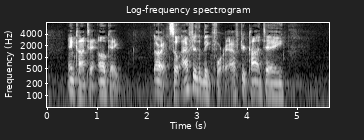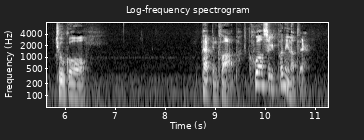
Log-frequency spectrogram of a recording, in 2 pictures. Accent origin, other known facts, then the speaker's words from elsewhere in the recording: United States; even as an American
